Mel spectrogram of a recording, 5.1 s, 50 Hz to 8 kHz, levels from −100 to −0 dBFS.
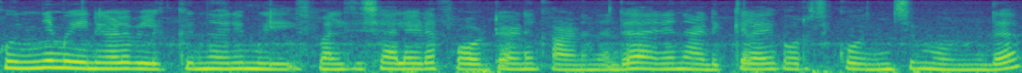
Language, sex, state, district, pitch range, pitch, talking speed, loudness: Malayalam, female, Kerala, Kollam, 215-240 Hz, 225 Hz, 175 wpm, -15 LUFS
